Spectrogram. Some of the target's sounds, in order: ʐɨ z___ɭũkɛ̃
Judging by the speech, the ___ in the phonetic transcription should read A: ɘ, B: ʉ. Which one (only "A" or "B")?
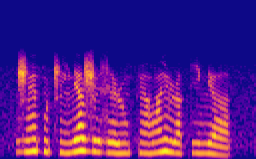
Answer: A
